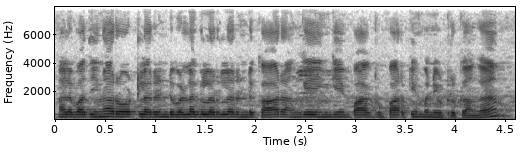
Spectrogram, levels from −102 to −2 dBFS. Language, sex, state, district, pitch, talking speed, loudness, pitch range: Tamil, male, Tamil Nadu, Kanyakumari, 170 Hz, 170 wpm, -14 LUFS, 160-175 Hz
